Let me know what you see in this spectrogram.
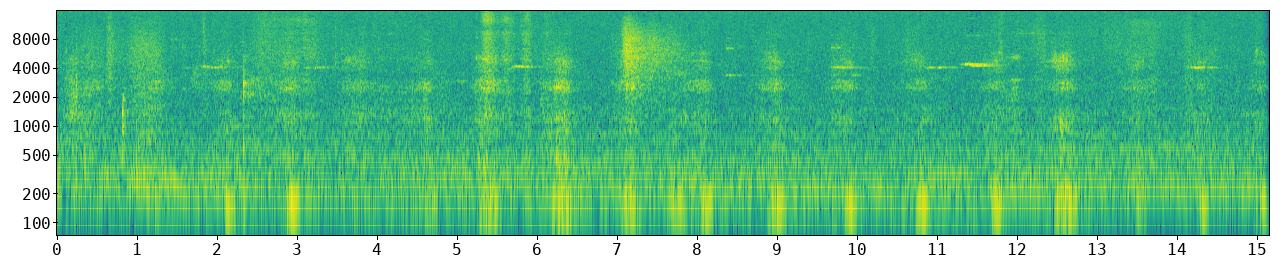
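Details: Golden Retrievers deeply asleep on a heavy-rain day, snoring: soft, regular snorting breaths, about 66 a minute, over steady room noise.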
